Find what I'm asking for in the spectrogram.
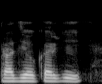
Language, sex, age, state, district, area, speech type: Telugu, male, 18-30, Telangana, Mancherial, rural, spontaneous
